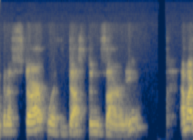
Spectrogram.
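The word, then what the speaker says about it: Czarny: So I'm going to start with Dustin Zarni. Am I pronouncing your last name correctly, Dustin?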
